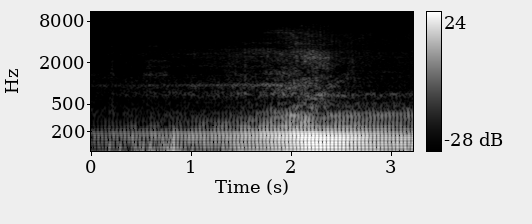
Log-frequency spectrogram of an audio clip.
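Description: A motorcycle engine idles and then swells in a low, pulsing rumble as the bike is brought closer along a rural plot beside an old mango orchard, the sound growing louder toward the end.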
